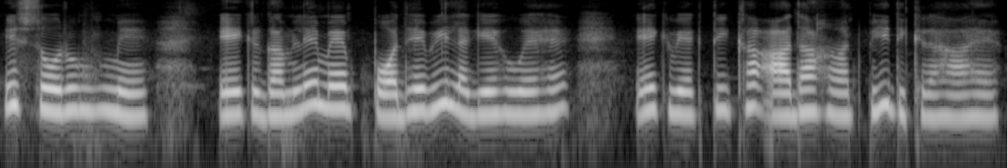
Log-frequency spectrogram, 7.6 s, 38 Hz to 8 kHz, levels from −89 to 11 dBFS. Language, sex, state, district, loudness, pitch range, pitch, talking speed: Hindi, female, Jharkhand, Ranchi, -17 LUFS, 210-245 Hz, 225 Hz, 160 wpm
